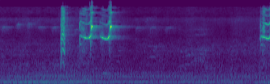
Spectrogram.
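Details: Bulbul (cucak ranting) in the wild, a sharp click-like note then two quick high whistled notes, a long quiet gap with faint distant tones, and another note at the end.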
